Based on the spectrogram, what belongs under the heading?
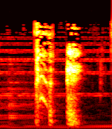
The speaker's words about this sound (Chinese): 高栋咳嗽了一声，示意等下再讨论。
